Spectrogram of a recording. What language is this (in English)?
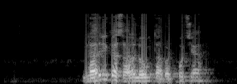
Gujari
